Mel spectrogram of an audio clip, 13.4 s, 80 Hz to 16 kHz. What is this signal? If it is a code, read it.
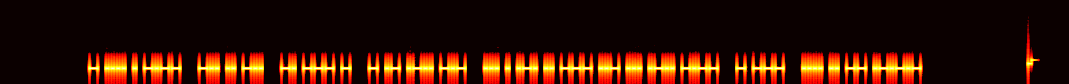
Morse code, heard as a keyed tone, about 34 wpm, 700 Hz. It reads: THEY DID NOT TALK SERIOUSLY TO HIM.
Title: Sentences from Top 1200 Words 35wpm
